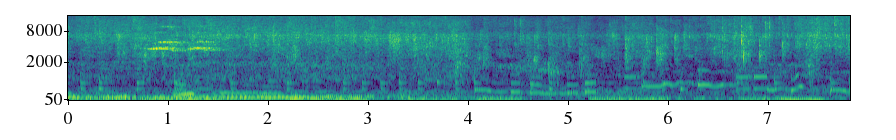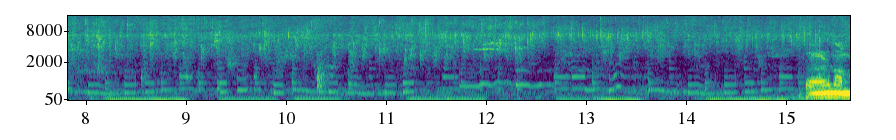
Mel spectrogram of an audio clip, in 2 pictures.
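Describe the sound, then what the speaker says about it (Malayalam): Water splashes and runs steadily across a muddy courtyard being washed down before Onam flower decorations are laid, a continuous close hiss and patter that plays under background music throughout. "മിറ്റം കഴുകുകയാണ്"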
